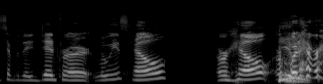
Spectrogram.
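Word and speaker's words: Gil: Heel.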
